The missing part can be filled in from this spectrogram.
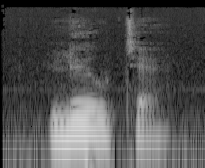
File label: "luwte", Dutch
